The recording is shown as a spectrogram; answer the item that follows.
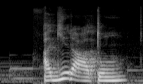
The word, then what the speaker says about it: агератум: Запомните ясколка яснотка агератум ударение в этом слове Ставим на гласную А в нашем климате Этот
